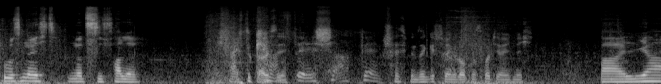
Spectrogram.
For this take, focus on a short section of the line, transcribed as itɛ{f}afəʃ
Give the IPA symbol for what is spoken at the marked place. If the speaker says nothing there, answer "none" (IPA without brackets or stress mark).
ʃ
